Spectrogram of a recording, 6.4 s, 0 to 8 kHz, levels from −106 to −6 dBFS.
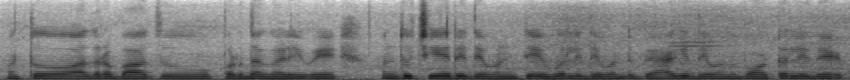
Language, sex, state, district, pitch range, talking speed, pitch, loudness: Kannada, female, Karnataka, Bidar, 195-210 Hz, 140 wpm, 200 Hz, -18 LUFS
